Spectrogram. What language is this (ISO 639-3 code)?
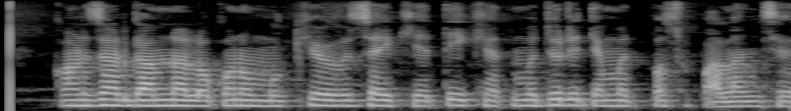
guj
